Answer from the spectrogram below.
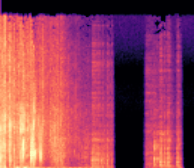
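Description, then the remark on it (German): Bubble wrap being crushed crinkles and pops in a dense burst of sharp, crackling snaps for over a second, then stops briefly before a second, shorter flurry of crackling pops. “Komm, Knisterfolie.”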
